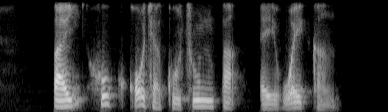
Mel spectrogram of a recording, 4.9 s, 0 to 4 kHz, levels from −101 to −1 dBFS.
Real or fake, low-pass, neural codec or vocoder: fake; 3.6 kHz; codec, 16 kHz, 8 kbps, FunCodec, trained on Chinese and English, 25 frames a second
